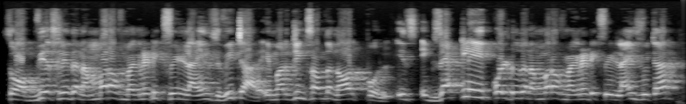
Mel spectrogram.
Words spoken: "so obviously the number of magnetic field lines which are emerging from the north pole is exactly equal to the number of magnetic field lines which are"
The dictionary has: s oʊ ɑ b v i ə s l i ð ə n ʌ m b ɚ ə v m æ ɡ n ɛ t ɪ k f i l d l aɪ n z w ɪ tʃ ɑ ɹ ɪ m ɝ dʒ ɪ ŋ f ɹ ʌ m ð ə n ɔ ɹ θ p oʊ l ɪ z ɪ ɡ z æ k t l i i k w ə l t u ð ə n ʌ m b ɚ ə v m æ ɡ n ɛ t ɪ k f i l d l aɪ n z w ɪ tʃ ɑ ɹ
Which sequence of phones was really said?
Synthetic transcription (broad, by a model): s oʊ ɑ b v i ə s l i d ə n ʌ m b ɚ ə v m æ ɡ n ɛ t ɪ k f i l d l aɪ n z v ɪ tʃ ɑ ɹ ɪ m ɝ dʒ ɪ ŋ f ɹ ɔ m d ə n ɔ ɹ t p oʊ l ɪ z ɪ ɡ z æ k t l i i k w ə l t u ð ə n ʌ m b ɚ ə v m æ ɡ n ɛ t ɪ k f i l d l aɪ n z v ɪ tʃ ɑ ɹ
